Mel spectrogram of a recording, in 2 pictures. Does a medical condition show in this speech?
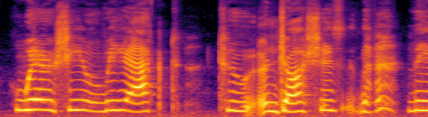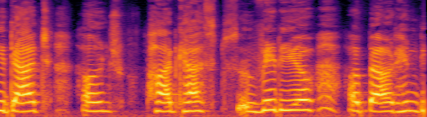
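Yes: cerebral palsy, severe.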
